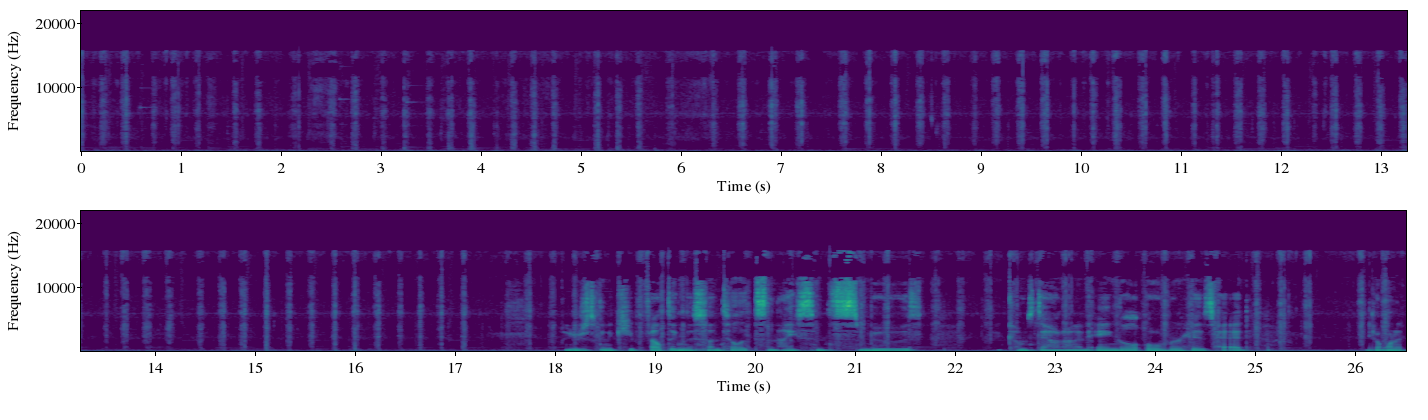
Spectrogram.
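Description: A felting needle pokes rapidly into wool with soft, quick taps.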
